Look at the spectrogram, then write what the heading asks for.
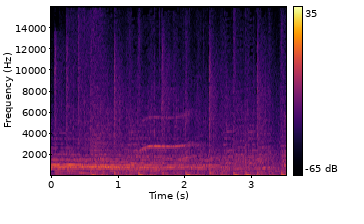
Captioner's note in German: Jubel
